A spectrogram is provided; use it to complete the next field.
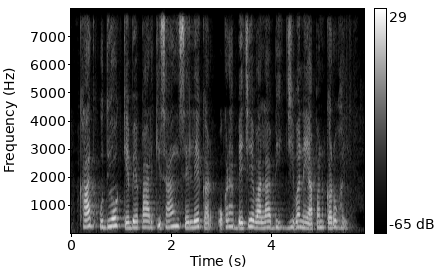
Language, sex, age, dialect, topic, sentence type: Magahi, female, 41-45, Southern, agriculture, statement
